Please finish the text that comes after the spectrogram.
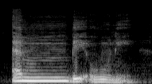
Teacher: Example, an biuni would be iqlabed or exchanged, the noon would be exchanged into meme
